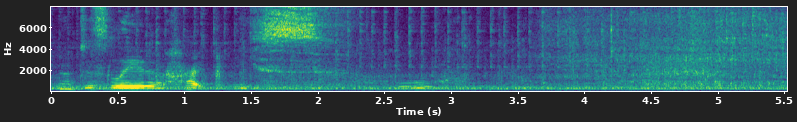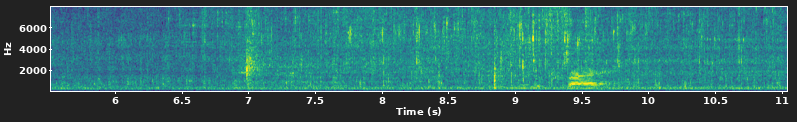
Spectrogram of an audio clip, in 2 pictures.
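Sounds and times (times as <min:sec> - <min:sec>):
food sizzling in hot grease: 0:03.6 - 0:11.0.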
